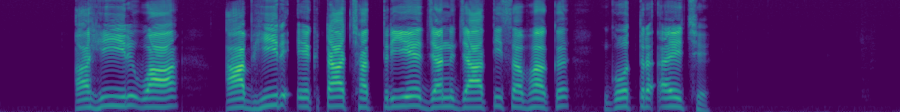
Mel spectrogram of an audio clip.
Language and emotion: Maithili, neutral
